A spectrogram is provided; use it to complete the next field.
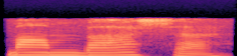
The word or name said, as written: Mombasa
